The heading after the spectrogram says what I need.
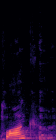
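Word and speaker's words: Planck: Plunk. P L A N K. And it's it's from Max Plunk, the German guy that discovered them. So, it's it's pronounced plonc, but it's spelled like plank.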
